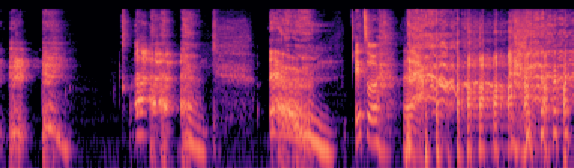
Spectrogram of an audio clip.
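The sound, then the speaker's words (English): A person clearing their throat and coughing in a series of rough, raspy bursts separated by short pauses. Some bursts are brief and others longer and more strained. “Keep all of that throat clearing in”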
